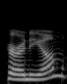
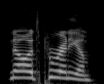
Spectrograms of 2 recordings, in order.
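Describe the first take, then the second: First: "Perineum" opening on a clear PEH, questioning; questioned pronunciation. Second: "perineum" with a reduced first syllable, pur-ih-NEE-um; corrected pronunciation. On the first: Streamer querying chat's version, "Perineum" with a PEH first syllable. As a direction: say "Perineum" as PEH-rih-nee-um, rising doubtfully. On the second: Streamer correcting chat, "perineum" begun with a short PUR. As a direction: firmly say "perineum" starting on a quick PUR. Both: Shown as a demonstration. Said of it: "how to pronounce this shit".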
